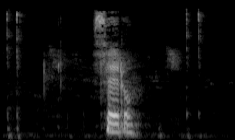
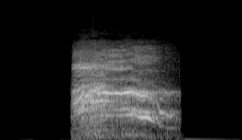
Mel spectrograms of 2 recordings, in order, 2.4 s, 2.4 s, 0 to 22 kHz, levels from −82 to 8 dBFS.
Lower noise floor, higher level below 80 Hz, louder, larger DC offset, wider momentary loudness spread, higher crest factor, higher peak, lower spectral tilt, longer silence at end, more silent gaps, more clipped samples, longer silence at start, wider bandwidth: second, -52 dBFS vs -80 dBFS; second, -80 dBFS vs -58 dBFS; second, -20 LUFS vs -15 LUFS; neither; first, 23 LU vs 13 LU; first, 20 dB vs 14 dB; about the same, -6 dBFS vs -6 dBFS; second, -1 dB/octave vs -2.5 dB/octave; first, 1 s vs 0.65 s; neither; neither; second, 0.15 s vs 0.7 s; first, 16.5 kHz vs 8.4 kHz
